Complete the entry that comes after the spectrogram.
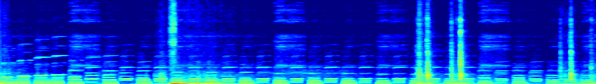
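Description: A few keys pressed on a new backlit computer keyboard: scattered soft plastic clicks and taps, sometimes in quick pairs, heard under steady melodic game music.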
